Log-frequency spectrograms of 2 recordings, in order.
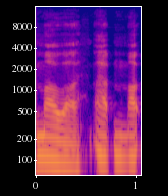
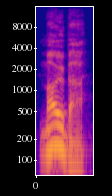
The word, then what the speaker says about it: MOBA: So different games, totally different to the MOA. Is it Mo? How do you say that there, Rockets? MOBA? MOBA, that's it, yeah.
